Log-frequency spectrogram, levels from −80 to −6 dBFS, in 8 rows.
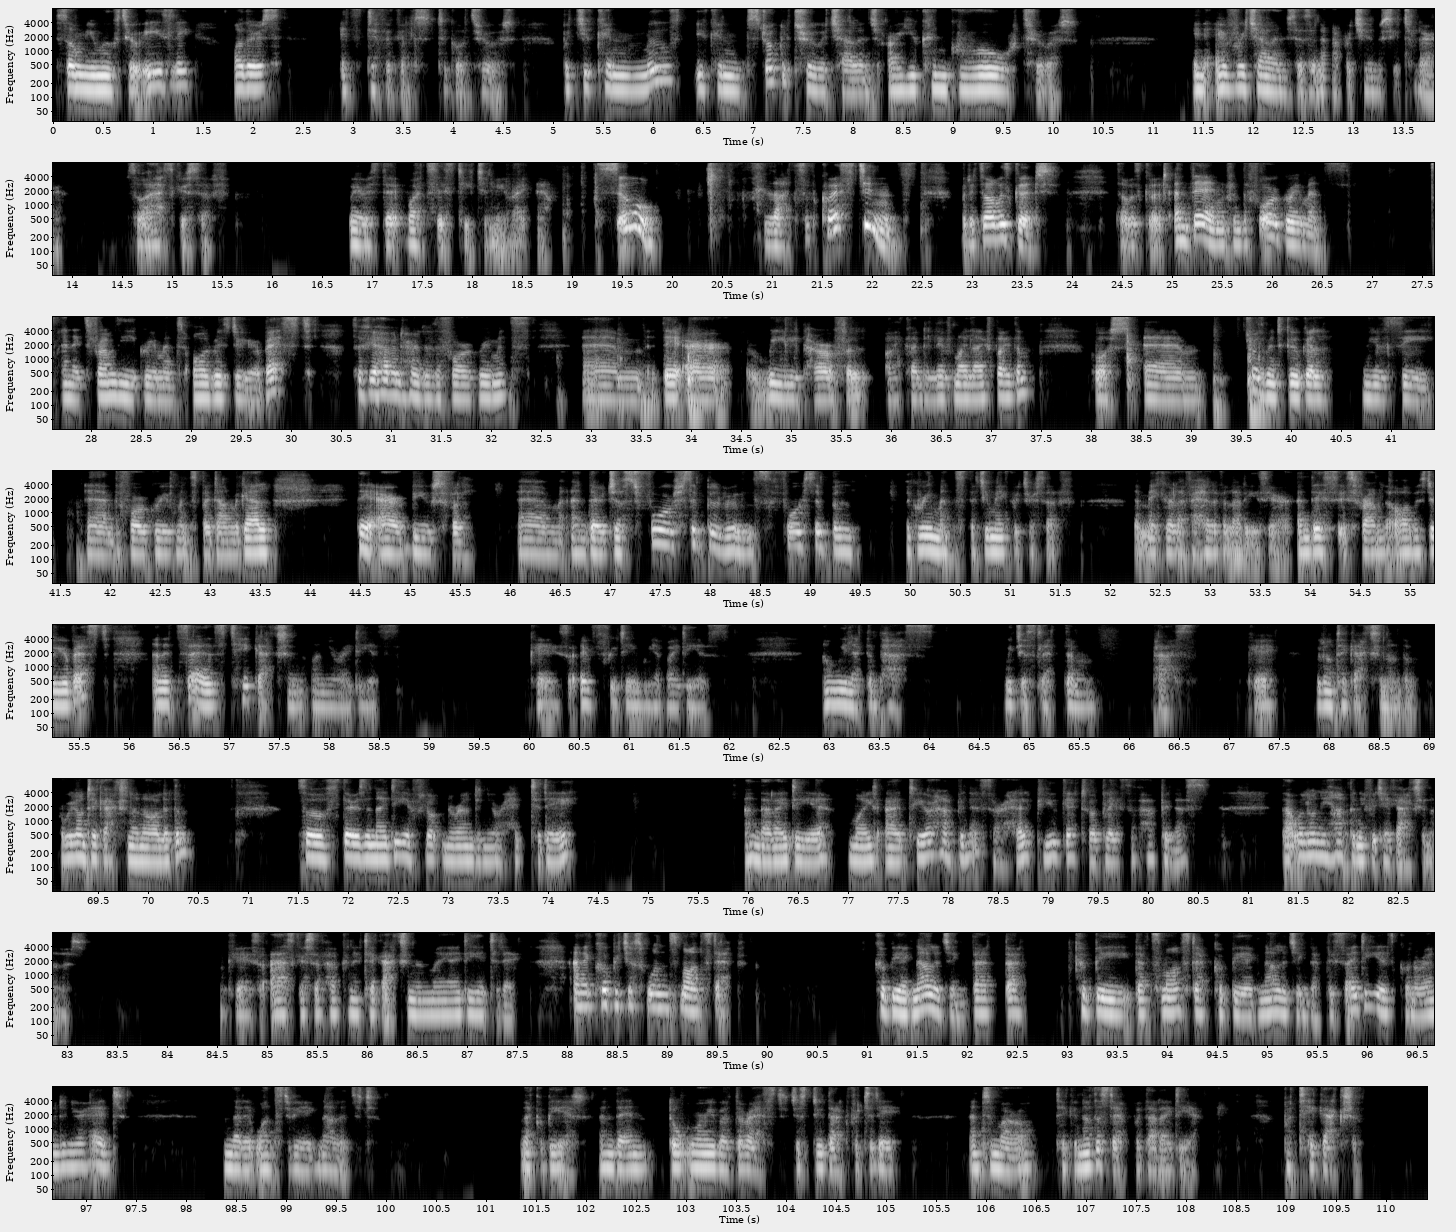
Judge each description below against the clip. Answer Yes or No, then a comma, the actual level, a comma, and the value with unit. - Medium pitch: Yes, medium, 145 Hz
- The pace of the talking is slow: No, average, 165 wpm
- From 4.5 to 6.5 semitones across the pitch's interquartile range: No, average, 3.6 semitones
